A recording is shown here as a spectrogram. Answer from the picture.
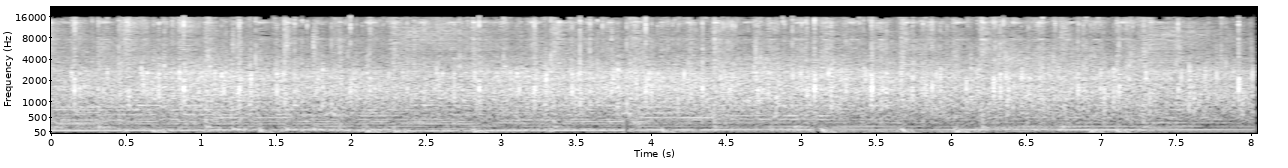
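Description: A crowd applauding steadily, many hands clapping at once, over background music with sustained low notes.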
